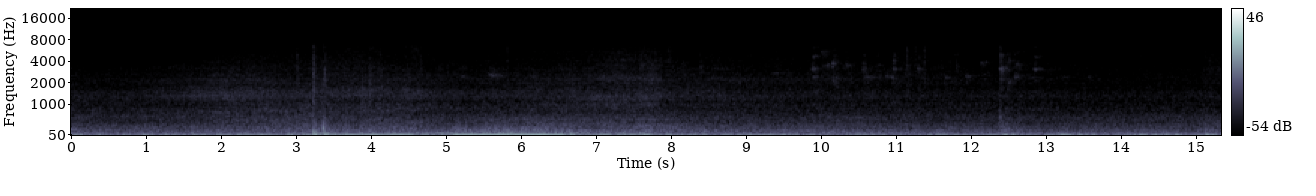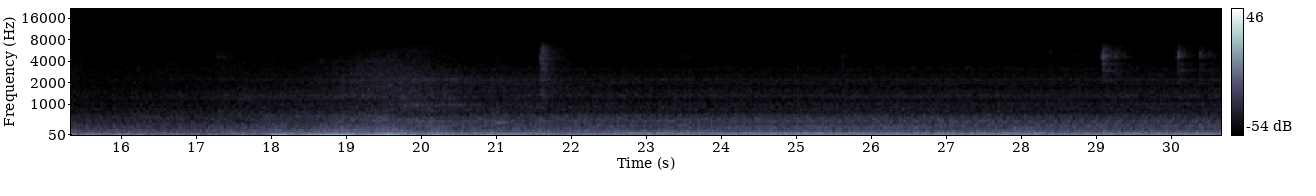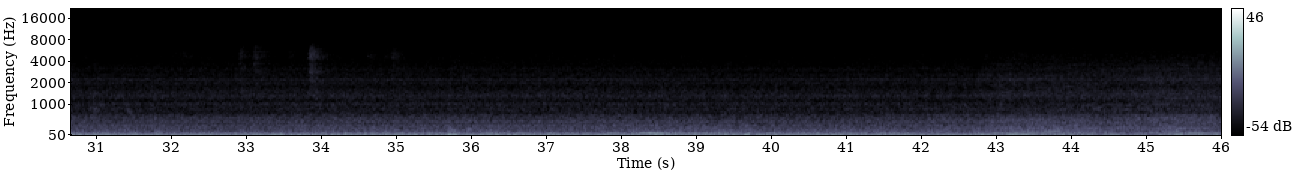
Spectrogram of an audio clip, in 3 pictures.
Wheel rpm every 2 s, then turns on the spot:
0, 0, 0, 0, 0, 0, 0, 0, 0, 0, 0, 0, 0, 0, 0, 0, 0, 0, 0, 0, 0, 0, 0.
none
